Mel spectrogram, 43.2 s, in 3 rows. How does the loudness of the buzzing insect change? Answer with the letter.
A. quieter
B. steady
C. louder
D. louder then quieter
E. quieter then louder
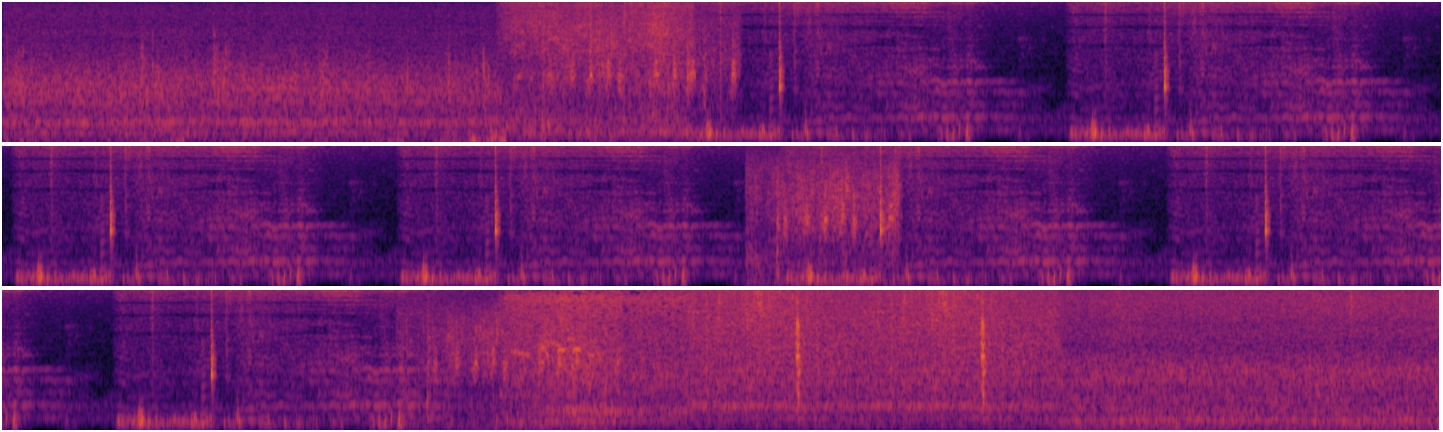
B.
